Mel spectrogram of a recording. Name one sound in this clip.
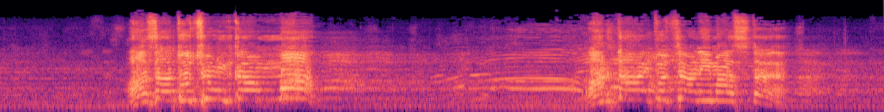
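A man speaks loudly and with passion into a microphone, outdoors.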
